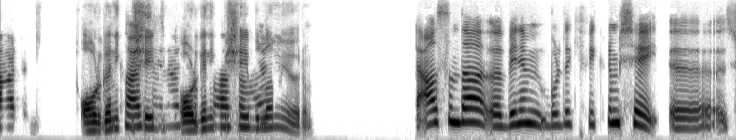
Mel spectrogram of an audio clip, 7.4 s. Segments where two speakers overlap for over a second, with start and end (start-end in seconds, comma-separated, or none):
1.0-2.9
